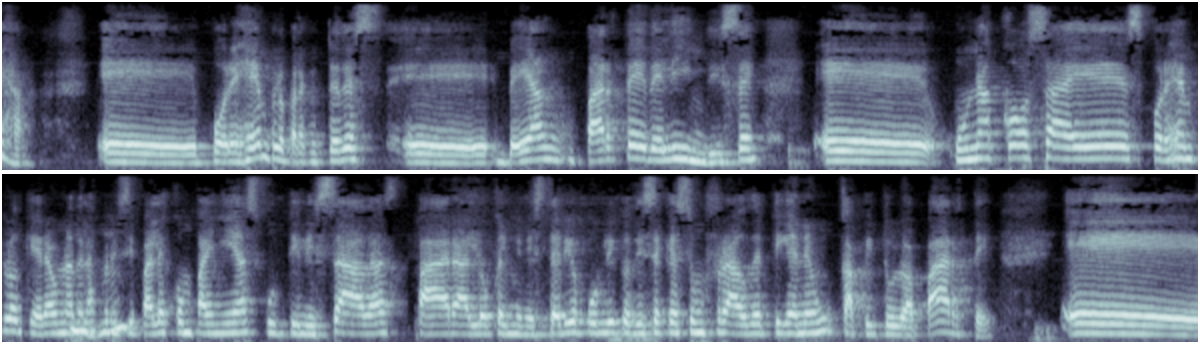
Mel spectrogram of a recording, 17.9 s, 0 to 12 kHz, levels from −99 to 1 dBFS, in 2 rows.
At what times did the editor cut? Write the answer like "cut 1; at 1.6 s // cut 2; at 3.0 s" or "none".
cut 1; at 9.1 s // cut 2; at 12.0 s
